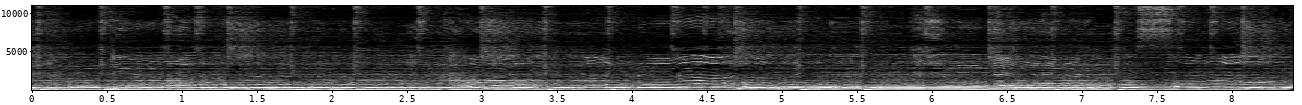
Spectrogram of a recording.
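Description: A woman singing a Minangkabau (lagu Minang) pop song into a microphone, holding long wavering notes over instrumental backing with a steady beat.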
